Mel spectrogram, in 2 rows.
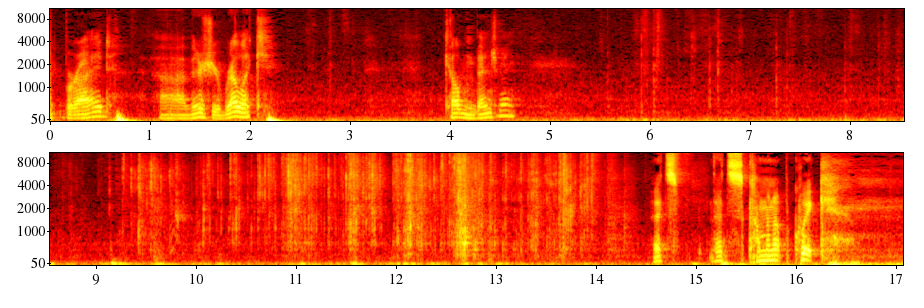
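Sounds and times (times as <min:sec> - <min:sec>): foil wrapper tearing and crinkling: 0:09.1 - 0:14.4.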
